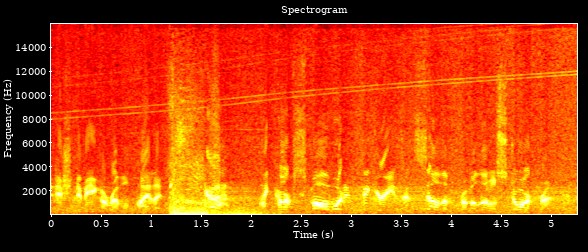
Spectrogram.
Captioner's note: ‘boom’ from plane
